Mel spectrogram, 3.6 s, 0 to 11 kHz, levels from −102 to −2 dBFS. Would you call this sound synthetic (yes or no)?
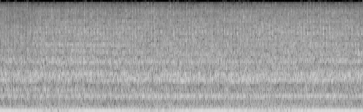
no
